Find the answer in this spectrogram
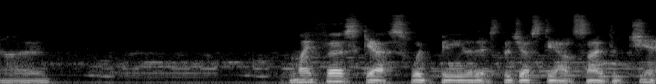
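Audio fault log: No technical faults are audible anywhere in the recording, and the signal holds steady and continuous throughout.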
